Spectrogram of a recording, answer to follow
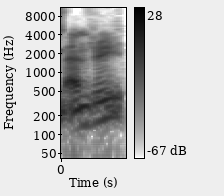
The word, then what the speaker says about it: Andrii: And so Andrii, for that's how I should pronounce the name. Andrii, is this correct?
